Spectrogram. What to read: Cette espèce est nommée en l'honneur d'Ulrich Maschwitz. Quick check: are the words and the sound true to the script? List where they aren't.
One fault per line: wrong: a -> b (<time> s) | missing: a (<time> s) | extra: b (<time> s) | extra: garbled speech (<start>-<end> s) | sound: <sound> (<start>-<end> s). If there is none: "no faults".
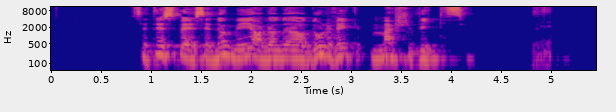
sound: laugh (4.8-5.0 s)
